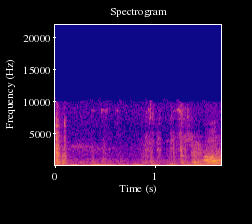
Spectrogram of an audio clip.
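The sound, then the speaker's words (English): A car being started with a key: brief mechanical rattling and clicks, then a rising motorized whine near the end, moderately loud. “We'll turn off our blinker lights and put the key in. Start the car.”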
